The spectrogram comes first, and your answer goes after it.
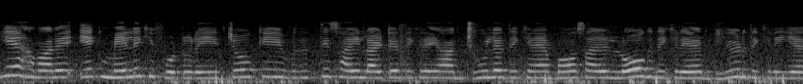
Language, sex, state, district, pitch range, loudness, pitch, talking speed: Hindi, female, Uttar Pradesh, Budaun, 300-345 Hz, -27 LUFS, 320 Hz, 225 wpm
